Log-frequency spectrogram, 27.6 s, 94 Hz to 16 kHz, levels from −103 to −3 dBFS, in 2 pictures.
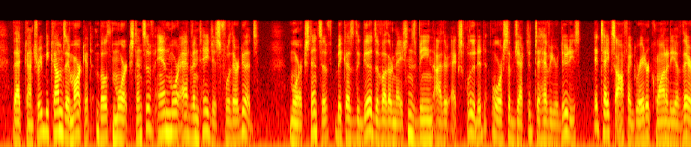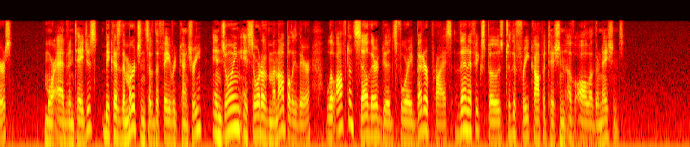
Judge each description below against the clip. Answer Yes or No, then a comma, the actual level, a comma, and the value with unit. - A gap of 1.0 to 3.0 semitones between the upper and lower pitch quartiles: No, average, 4.1 semitones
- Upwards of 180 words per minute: No, average, 160 wpm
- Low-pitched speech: Yes, low, 120 Hz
